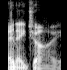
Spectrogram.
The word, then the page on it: NHI: British English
